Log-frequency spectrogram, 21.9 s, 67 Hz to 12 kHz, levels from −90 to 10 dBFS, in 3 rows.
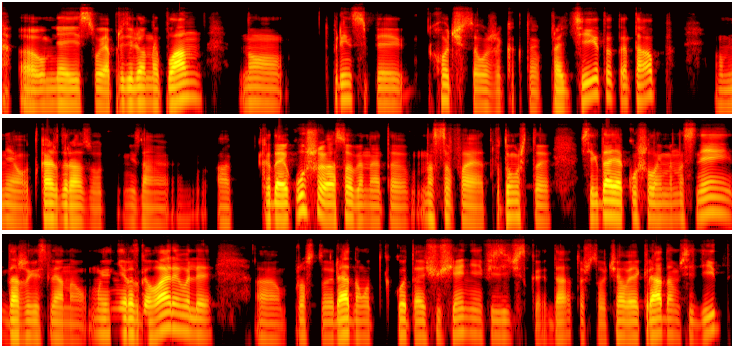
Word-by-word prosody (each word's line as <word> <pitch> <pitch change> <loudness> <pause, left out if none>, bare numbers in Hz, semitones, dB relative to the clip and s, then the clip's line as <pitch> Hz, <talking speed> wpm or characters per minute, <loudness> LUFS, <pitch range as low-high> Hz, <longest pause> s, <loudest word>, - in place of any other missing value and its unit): а, 100 +1 +1
у 105 - -1
меня 110 0 -1
есть 110 -1 +1
свой 110 -2 +1
определенный 115 +1 0
план, 135 +7 +6 0.3
но, 115 -2 -4 0.5
в - - -46
принципе 115 -4 -4 0.3
хочется 130 -5 0
уже 100 -1 -6
как-то 95 -1 -12
пройти 105 +7 -1
этот 160 -4 -3
этап. - - 0 0.6
У 105 - -12
меня, 105 0 -5
вот, 100 0 -11
каждый 115 -1 +4
раз, 105 -2 +2
вот, 95 0 -13 0.2
не 105 0 -15
знаю, 95 -1 -9
э, 110 - -27 0.4
а 100 -1 -8 0.3
Когда 120 -1 +5
я 115 - +8
кушаю, 165 -6 +4
особенно 110 -2 0
это 100 -1 -5
наступает, 110 -4 -2
потому 125 0 -2
что 110 -3 -4 0.3
всегда 120 +3 +5
я 125 -1 +7
кушал 120 -1 -2
именно 115 +1 -8
с - - -2
ней, 150 +1 +2
даже 110 -1 +1
если 105 0 -6
она 95 -2 -5
мы 120 -1 -6
не 125 - +1
разговаривали, 120 +1 +4 0.4
а 100 -1 -7
просто 105 -1 -6
рядом, 110 -1 +4
вот, 105 - -8
какое-то 115 -2 -4
ощущение 120 +2 -3
физическое, 110 -3 -7
да, 105 +3 -4
то, 115 - -14
что, 100 -1 -10
вот, 95 - -13
человек 105 0 -1
рядом 115 0 +4
сидит, 115 +8 -6
110 Hz, 165 wpm, -23 LUFS, 105-120 Hz, 0.6 s, я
